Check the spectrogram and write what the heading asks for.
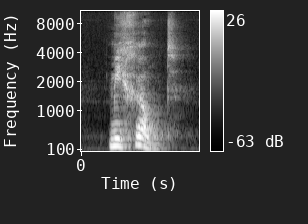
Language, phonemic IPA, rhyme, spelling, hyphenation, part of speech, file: Dutch, /miˈɣrɑnt/, -ɑnt, migrant, mi‧grant, noun, Nl-migrant.ogg
- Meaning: migrant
